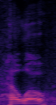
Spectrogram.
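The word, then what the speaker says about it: HELO: ticker wait for it is h-e-l-o pronounced hello so we've got cardboard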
